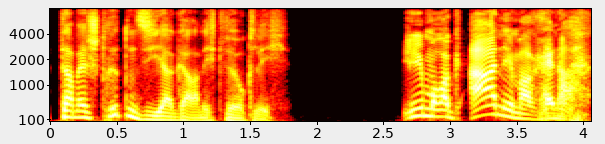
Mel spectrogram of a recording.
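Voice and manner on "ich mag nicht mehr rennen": higher, louder Bavarian pony whine; Bavarian complaining. A narrator's reading. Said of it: "beschwerte sich Toni". (jammernd auf Bairisch, höher und lauter)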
